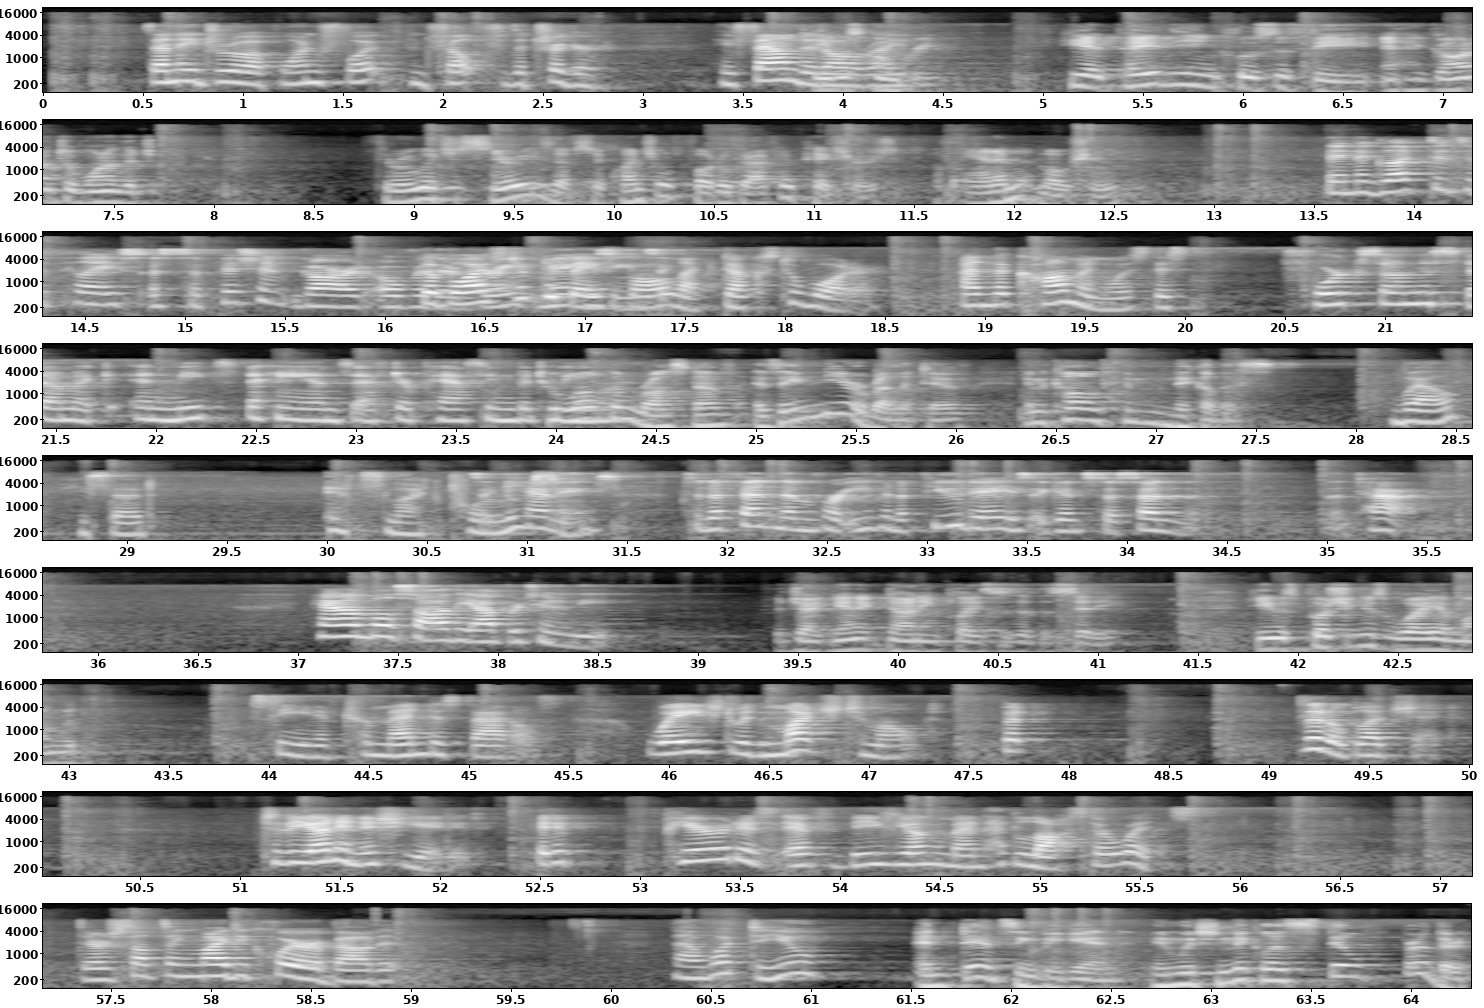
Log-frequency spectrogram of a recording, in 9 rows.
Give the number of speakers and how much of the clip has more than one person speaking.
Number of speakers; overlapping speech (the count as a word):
eight, about 5%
